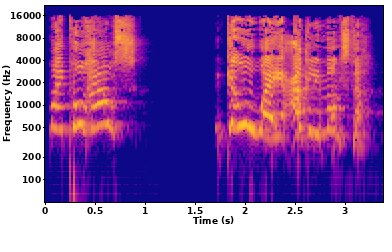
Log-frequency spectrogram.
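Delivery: high, loud squeaky outrage; rabbit shouting. Acted. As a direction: yell at the monster in your house.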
